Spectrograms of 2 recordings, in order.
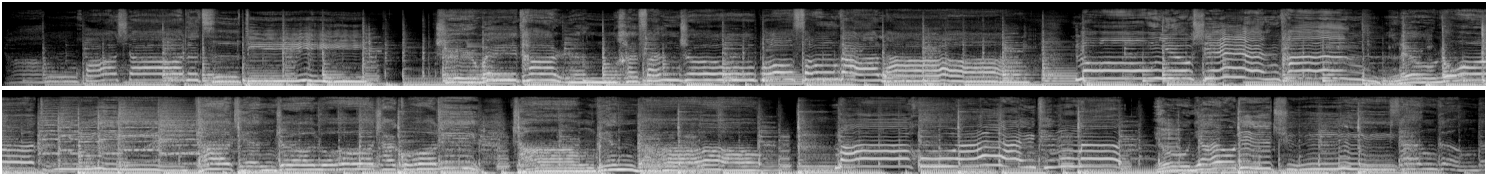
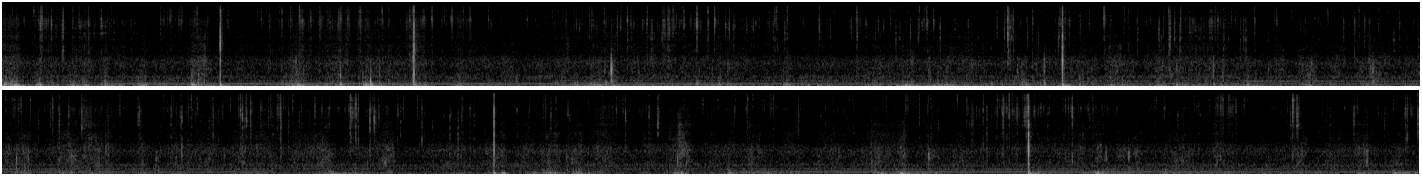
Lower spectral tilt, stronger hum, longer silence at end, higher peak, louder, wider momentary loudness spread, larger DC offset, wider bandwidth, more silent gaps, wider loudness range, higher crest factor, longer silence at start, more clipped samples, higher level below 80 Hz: first, -5.5 dB/octave vs -2.5 dB/octave; neither; about the same, 0 s vs 0 s; about the same, 0 dBFS vs 0 dBFS; first, -14 LUFS vs -43 LUFS; second, 5 LU vs 14 LU; neither; second, 16 kHz vs 19 kHz; neither; second, 2 LU vs 7 LU; second, 12 dB vs 42 dB; about the same, 0.1 s vs 0 s; neither; first, -20 dBFS vs -50 dBFS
